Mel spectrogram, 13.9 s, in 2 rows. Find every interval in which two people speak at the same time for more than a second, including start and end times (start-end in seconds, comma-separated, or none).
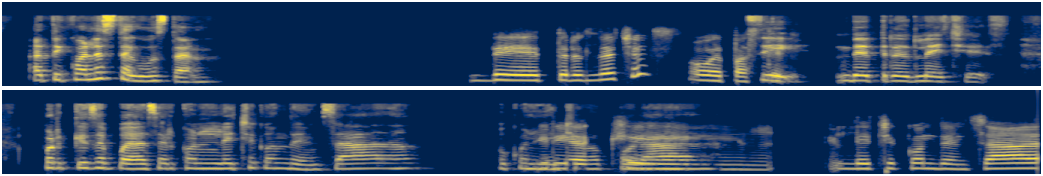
10.4-11.8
